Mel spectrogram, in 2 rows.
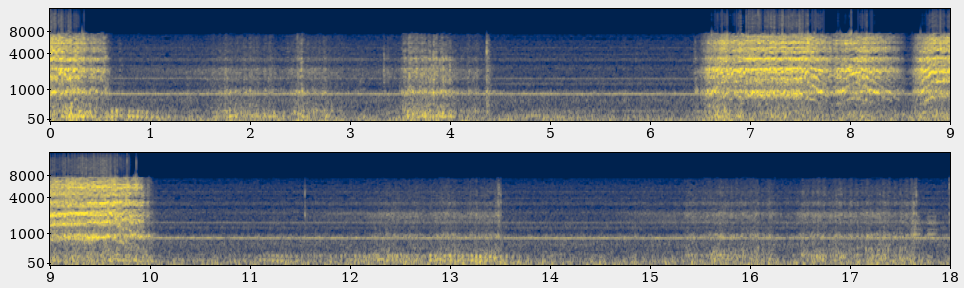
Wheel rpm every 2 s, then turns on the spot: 20, 20, 10, 130, 100, 0, 10, 10, 20.
0-6 12-16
